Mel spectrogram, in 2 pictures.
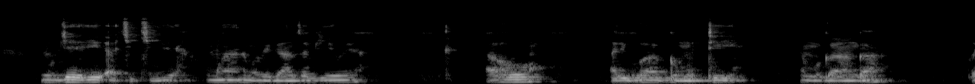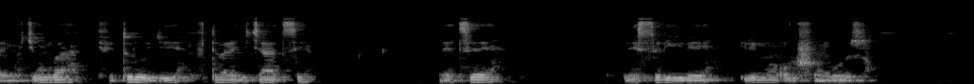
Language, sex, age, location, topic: Kinyarwanda, male, 18-24, Huye, health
